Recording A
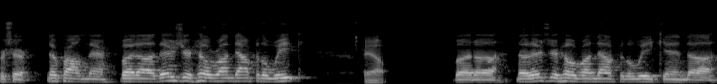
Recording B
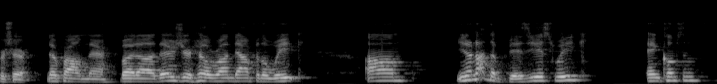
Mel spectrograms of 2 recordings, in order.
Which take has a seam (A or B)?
A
